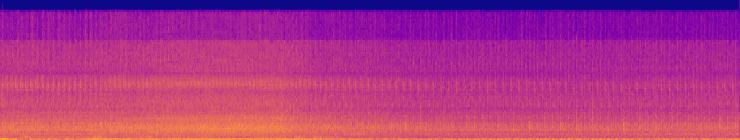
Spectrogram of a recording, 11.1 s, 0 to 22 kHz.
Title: Knocking noise cylinder 5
